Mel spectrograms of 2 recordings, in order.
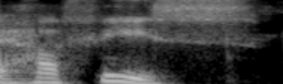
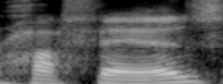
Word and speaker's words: Hafiz: closing poem is by hafiz or jafez i've heard it pronounced both ways he was a 14th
